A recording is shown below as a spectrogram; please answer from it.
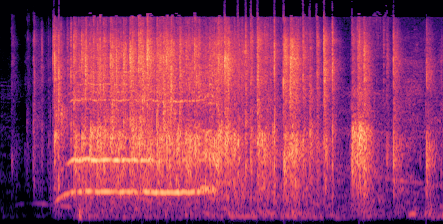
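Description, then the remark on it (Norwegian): An audience bursts into loud, sustained applause with scattered cheers and whistles, voting by applause for Stian to win the Tordentale talk contest; the dense clapping fades slightly toward the end. “Så den som mener at Stian burde få eh, æren av å vinne Tordentale, gi applaus.”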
